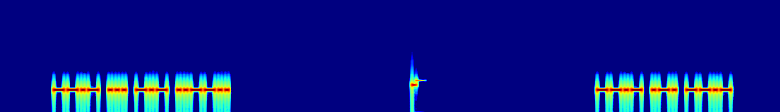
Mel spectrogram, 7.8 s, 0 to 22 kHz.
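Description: Two quick bursts of high-pitched Morse code beeps sending Q-codes at 35 words per minute, at a steady pitch, separated by a few seconds of silence broken only by a single soft click.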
